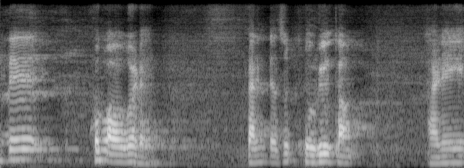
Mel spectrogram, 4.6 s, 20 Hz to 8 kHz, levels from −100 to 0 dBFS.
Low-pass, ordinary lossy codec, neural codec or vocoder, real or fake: 7.2 kHz; none; codec, 32 kHz, 1.9 kbps, SNAC; fake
